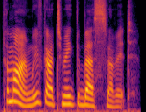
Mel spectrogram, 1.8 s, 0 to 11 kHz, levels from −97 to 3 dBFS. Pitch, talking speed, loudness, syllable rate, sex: 230 Hz, 330 wpm, -16 LUFS, 6.4 syllables/s, female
